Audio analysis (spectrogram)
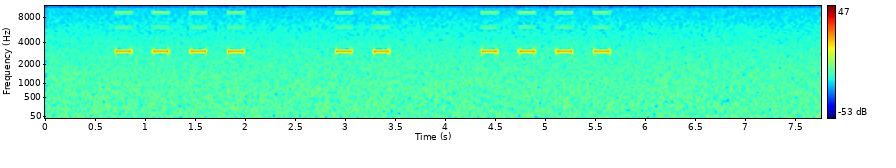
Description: Beep code, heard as a piezo beeper, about 3050 Hz. 4-2-4. In Phoenix BIOS tables: unexpected interrupt in protected mode.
